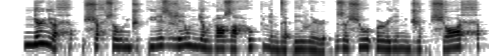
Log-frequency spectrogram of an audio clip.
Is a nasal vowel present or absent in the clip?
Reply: absent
